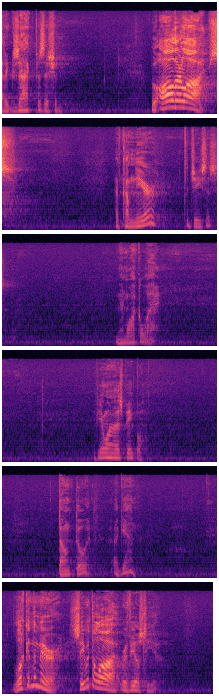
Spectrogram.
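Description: An elderly man speaks with animation through a headset microphone, in phrases broken by pauses.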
